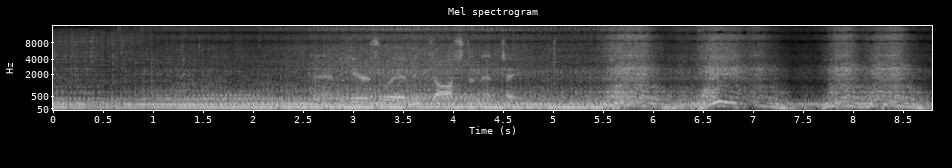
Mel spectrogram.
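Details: 2011 Yamaha VXR out of the water with DIY filter-breather intake and DIY exhaust (90- and 45-degree elbows), exhaust leak just fixed: strong throaty rev climbing and falling back, even and clean, no puffing or ticking; normal exhaust note.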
